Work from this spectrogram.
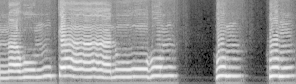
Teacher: mim matihar syafawi matikan dengan jelas dan terang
